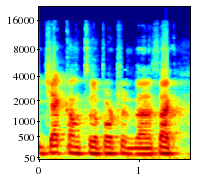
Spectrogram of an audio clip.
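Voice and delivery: normal talking voice

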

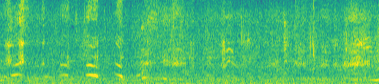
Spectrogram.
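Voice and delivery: airy laugh while running; breathless laugh. Real, not acted.

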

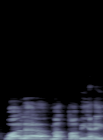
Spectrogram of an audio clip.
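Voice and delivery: normal talking voice

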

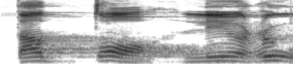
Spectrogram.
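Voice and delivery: slow তাত্তালিউ with a thick double t; heavy to. Shown as a demonstration. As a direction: hold the emphatic t of তাত্তালিউ, rounded vowel after it. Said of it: "ত হবে".

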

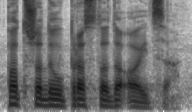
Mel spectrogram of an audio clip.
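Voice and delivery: usual speaking voice

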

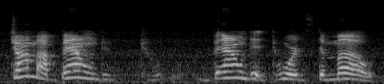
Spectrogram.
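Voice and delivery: ordinary delivery, nothing marked

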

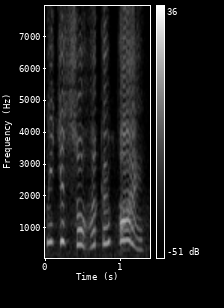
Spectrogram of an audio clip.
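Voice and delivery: very high squeaky mouse; squeaking mice. Acted. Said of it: "squeaked the mice".

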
